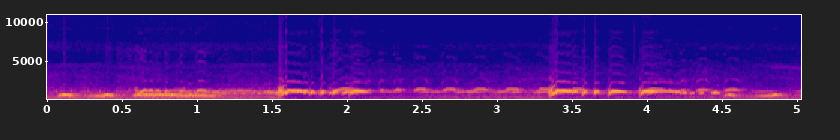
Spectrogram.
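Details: Zebra dove song from local wild birds, used to lure other doves to sing: a low soft coo phrase, then a series of quick rolling, repeated coo notes in bursts.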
